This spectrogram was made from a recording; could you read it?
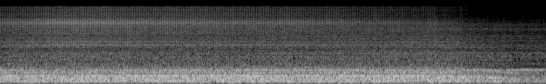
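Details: Frigidaire Gallery refrigerator, loud despite two repair attempts: loud steady mid-pitched motor hum over a rough drone that sags and fades, occurring at random times; cause unclear.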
